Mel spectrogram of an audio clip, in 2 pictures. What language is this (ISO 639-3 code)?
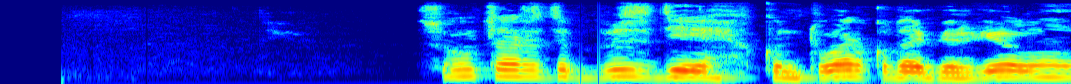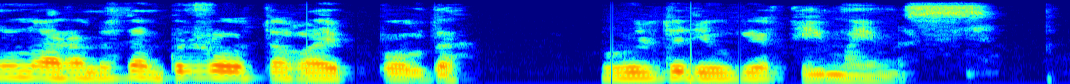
kaz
